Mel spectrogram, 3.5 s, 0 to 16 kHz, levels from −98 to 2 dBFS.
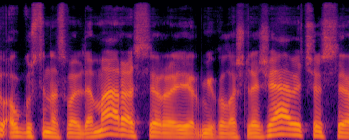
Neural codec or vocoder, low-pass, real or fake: codec, 44.1 kHz, 7.8 kbps, DAC; 14.4 kHz; fake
